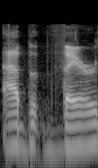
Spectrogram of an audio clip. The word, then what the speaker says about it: Abwehr: Abwehrs? Because I know that the W in German is pronounced like a V oftentimes.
